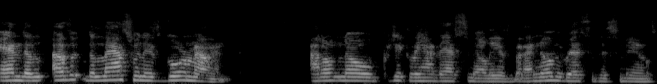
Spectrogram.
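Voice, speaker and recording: At a moderate pace, a woman with a fairly low pitch speaks with ordinary pitch variation. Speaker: beauty product sales trainer. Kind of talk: online training session. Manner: loud.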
